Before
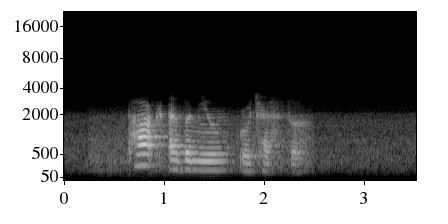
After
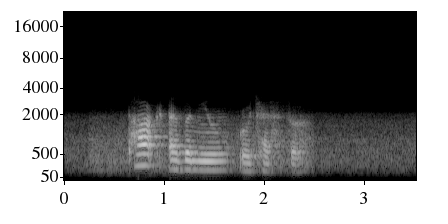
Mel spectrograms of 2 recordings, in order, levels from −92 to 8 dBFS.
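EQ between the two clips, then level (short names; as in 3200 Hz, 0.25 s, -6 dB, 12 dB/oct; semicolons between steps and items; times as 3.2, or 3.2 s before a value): LPF 1300 Hz 12 dB/oct; dynamic EQ 800 Hz, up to -5 dB, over -32 dBFS, Q 1; air absorption 310 m; +6.5 dB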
